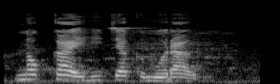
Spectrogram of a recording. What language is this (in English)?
Nüpode Huitoto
